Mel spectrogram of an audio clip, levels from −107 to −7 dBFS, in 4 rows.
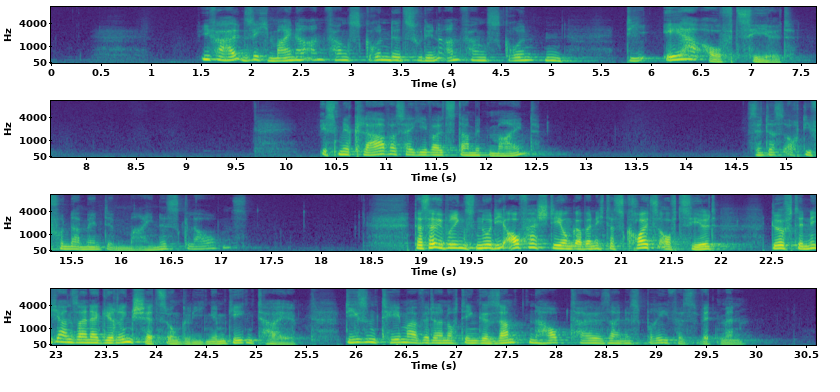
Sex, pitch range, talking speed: male, 125-190 Hz, 110 wpm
